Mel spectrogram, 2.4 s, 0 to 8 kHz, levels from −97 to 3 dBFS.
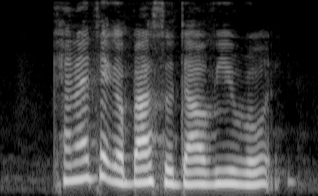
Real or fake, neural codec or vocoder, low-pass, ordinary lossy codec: fake; codec, 16 kHz, 8 kbps, FreqCodec, larger model; none; none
